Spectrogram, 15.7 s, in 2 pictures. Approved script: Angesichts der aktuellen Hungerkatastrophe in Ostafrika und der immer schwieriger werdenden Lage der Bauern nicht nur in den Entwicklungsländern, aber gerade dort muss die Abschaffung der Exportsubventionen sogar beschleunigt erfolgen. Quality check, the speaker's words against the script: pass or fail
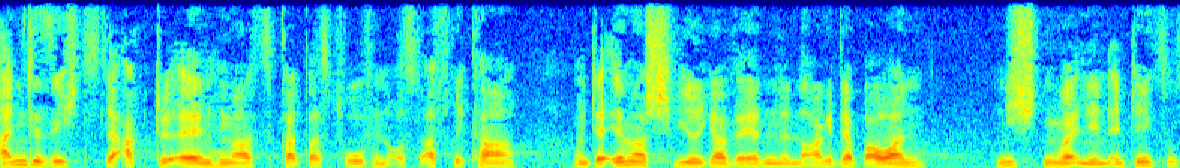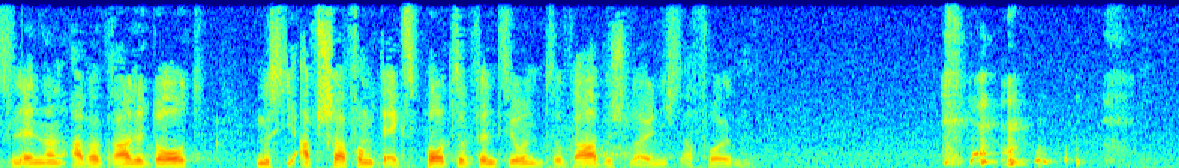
pass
